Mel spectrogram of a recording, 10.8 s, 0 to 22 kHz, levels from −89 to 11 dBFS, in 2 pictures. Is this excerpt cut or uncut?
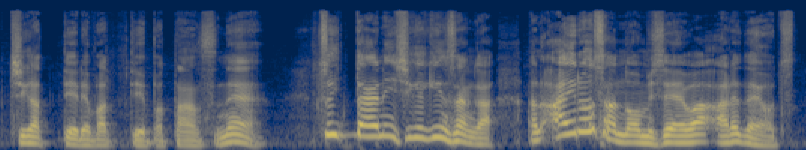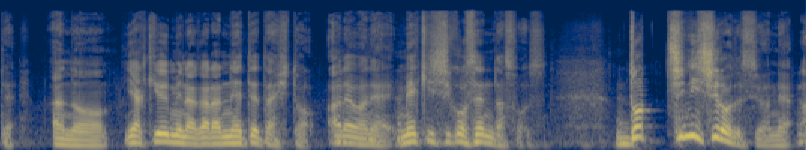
cut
